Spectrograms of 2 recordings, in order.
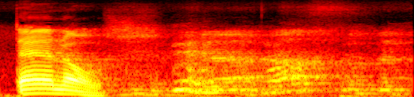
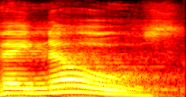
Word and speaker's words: Thanos: Thanos. Huh? You spelled it Theynos. You said they knows.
